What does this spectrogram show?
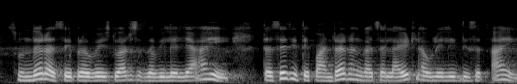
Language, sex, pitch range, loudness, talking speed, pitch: Marathi, female, 180-200 Hz, -19 LUFS, 150 wpm, 185 Hz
